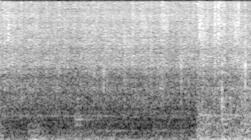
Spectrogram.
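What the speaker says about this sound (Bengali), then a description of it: "এবার পেঁয়াজটাকে হালকা লাল লাল করে ভেজে নেব" Sliced onions fry in a pan with a pinch of salt, giving a soft, steady sizzle close by. A stirring burst near the end makes the sound briefly louder.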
